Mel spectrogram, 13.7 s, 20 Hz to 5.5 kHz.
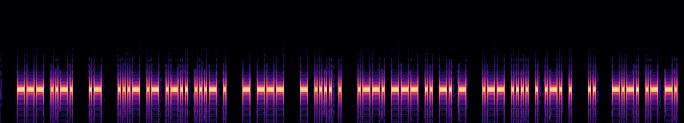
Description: Morse code, heard as a keyed tone, about 25 wpm, 600 Hz. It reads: OF A VALVE TO THE POINT WHERE I CAN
